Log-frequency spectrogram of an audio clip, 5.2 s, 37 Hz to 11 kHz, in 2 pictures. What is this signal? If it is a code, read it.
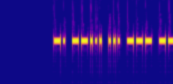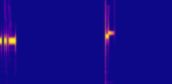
Morse code, heard as a keyed tone, about 36 wpm, 700 Hz. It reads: N7SOQ
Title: USA Call Signs - 5 Characters - 2x Character Spacing - 35wpm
